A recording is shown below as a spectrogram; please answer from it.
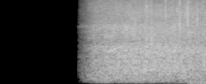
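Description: Dead silence for almost a second, then a steady, even hiss of background noise that holds at one level.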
